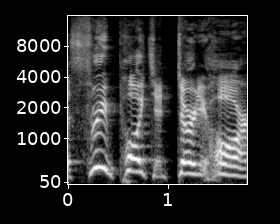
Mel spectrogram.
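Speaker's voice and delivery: high, booming, very loud, shrill yell full of vigor. Getting three points, saying the line with great vigor. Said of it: "Even Donut doesn't even say that line with that much vigor in his voice".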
